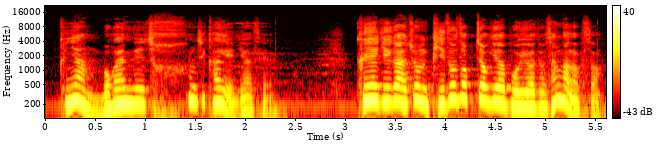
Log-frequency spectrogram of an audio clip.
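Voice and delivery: fervent sermon urging honesty; preaching. Acted. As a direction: press the congregation to be honest. Preaching at rising force.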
